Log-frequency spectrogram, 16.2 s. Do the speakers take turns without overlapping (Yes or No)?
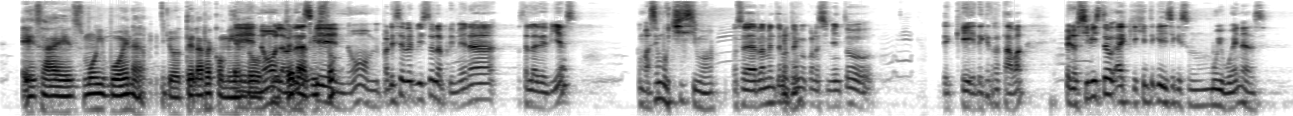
No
